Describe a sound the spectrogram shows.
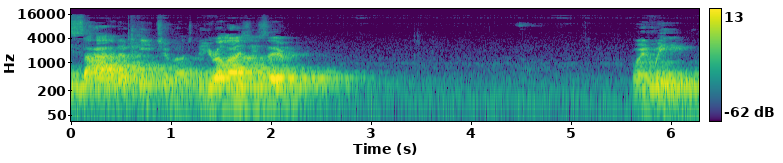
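An elderly man speaks slowly and earnestly into a microphone, heard through loudspeakers in a room.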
